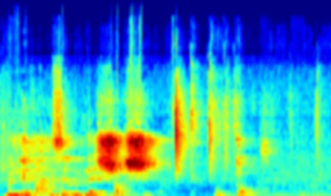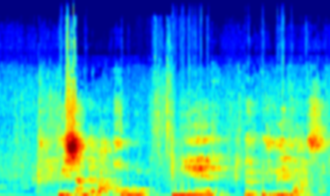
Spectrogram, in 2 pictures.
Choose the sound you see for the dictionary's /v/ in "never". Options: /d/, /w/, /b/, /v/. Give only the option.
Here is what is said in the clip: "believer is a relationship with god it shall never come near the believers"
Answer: /b/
